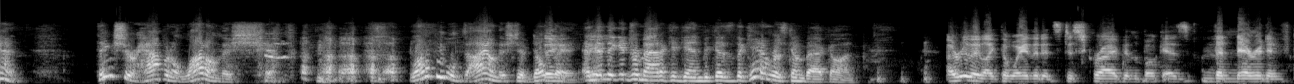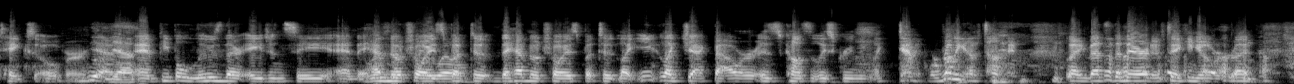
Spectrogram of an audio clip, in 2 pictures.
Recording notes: The audio quality on this episode is terrible. When you can't get the mics to work right, what do you do? You record anyway!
